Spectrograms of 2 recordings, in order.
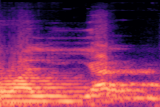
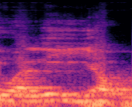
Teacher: Idgham bersama gunnah, dimasukkan tanwinnya ke wawnya, kemudian dilamakan, digunakan. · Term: idgham digunnah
